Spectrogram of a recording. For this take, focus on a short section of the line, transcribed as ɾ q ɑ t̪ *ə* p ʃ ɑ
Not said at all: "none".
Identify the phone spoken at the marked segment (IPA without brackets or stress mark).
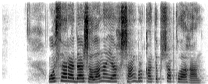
ə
